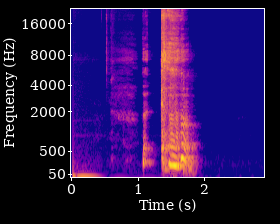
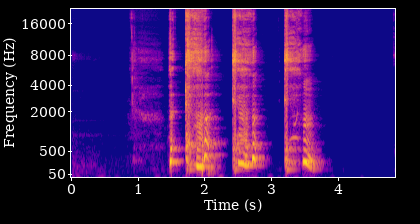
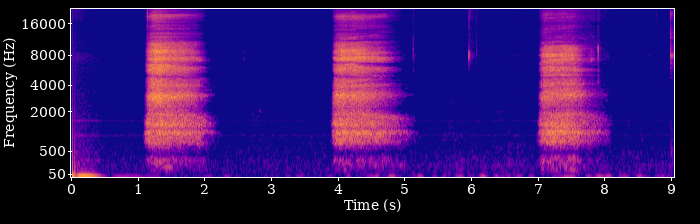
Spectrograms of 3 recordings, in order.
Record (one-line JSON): {"cough_length": "2.9 s", "cough_amplitude": 32768, "cough_signal_mean_std_ratio": 0.37, "three_cough_length": "4.9 s", "three_cough_amplitude": 32768, "three_cough_signal_mean_std_ratio": 0.43, "exhalation_length": "9.0 s", "exhalation_amplitude": 32436, "exhalation_signal_mean_std_ratio": 0.44, "survey_phase": "beta (2021-08-13 to 2022-03-07)", "age": "18-44", "gender": "Female", "wearing_mask": "No", "symptom_sore_throat": true, "symptom_headache": true, "smoker_status": "Never smoked", "respiratory_condition_asthma": true, "respiratory_condition_other": false, "recruitment_source": "REACT", "submission_delay": "1 day", "covid_test_result": "Negative", "covid_test_method": "RT-qPCR", "influenza_a_test_result": "Negative", "influenza_b_test_result": "Negative"}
